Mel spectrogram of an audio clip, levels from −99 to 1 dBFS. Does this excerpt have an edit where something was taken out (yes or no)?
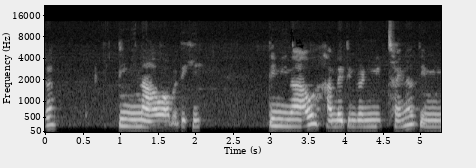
no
